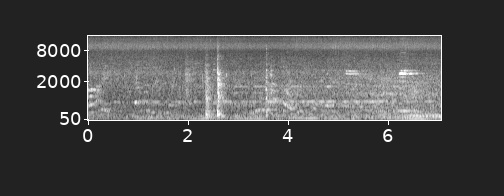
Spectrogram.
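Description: Thekua sweets deep-frying together in a large pot of oil, a low, soft sizzle with a few brief clinks and scrapes of a utensil.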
